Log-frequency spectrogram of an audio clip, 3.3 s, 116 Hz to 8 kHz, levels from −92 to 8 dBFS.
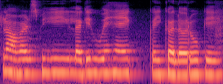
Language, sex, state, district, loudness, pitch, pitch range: Hindi, female, Chhattisgarh, Raipur, -16 LUFS, 205 Hz, 195-205 Hz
